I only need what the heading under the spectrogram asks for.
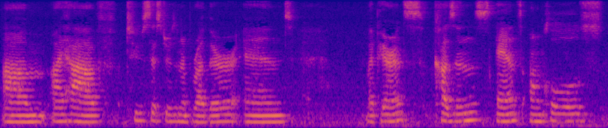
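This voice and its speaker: A woman's voice: low voice, level tone, takes it slowly, a bit bright. A woman with a Canadian accent hosting a home cooking vlog, talking chattily with plenty of fillers. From Toronto. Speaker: vlog host. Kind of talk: casual announcement. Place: dining room at home. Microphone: camera across the table. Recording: roomy, distant, faint hiss.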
